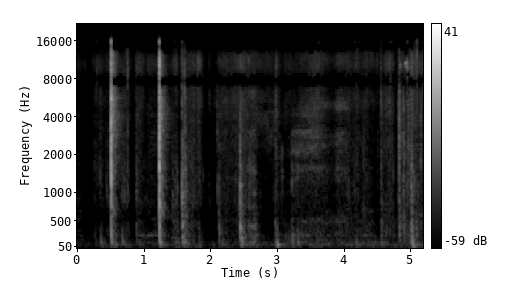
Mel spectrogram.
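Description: Plastic DVD and VHS cases being handled and set down on bedding: a string of sharp plastic clicks and taps, with faint rustling of the sheets between them.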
